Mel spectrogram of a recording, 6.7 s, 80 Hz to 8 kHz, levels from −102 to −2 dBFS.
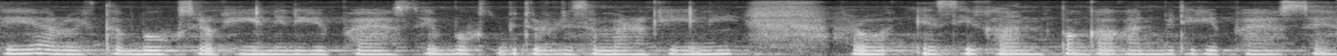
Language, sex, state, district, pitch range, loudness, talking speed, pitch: Nagamese, female, Nagaland, Dimapur, 185-195 Hz, -17 LUFS, 170 wpm, 190 Hz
